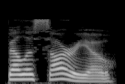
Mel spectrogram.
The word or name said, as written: belisario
